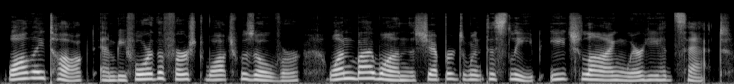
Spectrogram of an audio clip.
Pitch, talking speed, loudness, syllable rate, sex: 220 Hz, 195 wpm, -16 LUFS, 5.0 syllables/s, female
